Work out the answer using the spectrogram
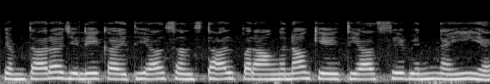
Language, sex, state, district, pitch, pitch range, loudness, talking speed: Hindi, female, Jharkhand, Jamtara, 250 Hz, 245-260 Hz, -11 LUFS, 145 wpm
